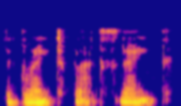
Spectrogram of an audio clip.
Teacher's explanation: the is unstressed and great is stressed, so this is an iam, but both black and snake are stressed syllables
